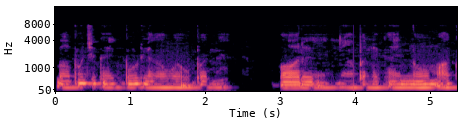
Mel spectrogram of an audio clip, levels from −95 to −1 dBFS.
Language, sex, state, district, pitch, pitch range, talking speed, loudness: Hindi, male, Uttar Pradesh, Etah, 110 Hz, 105-110 Hz, 200 wpm, -32 LUFS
